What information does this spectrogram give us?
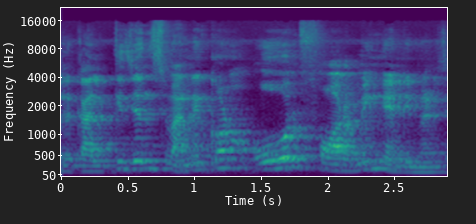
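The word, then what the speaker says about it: chalcogens: एमान को आउ कोन कहा जे, these are also called, collectively called कालकीजेंस, पोट लिखा जाए चालकोजेन, एको पढ़ा जाए कौन ओ कालकीजेंस, एमी तक प्रोनाउंस करा जाए।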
